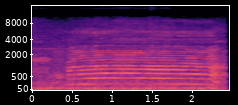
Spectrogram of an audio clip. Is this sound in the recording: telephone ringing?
no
